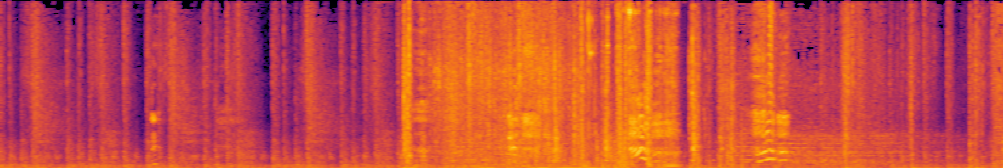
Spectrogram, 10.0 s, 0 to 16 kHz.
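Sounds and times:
rumbling dramatic soundtrack: 0:00.0 - 0:10.0.

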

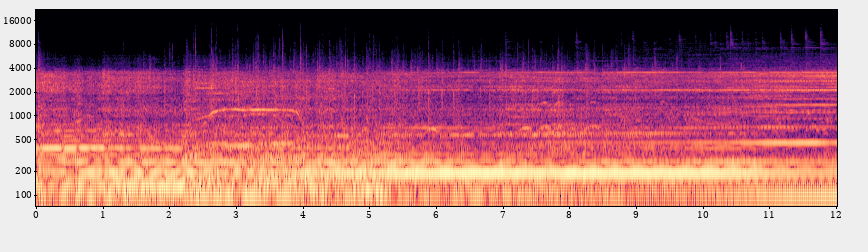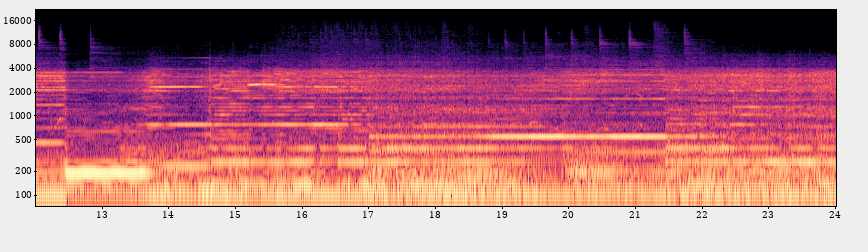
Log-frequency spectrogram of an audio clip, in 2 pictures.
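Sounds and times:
bass guitar droning: 0:00.0 - 0:24.0
distorted electric guitar droning: 0:00.0 - 0:24.0
high feedback whine: 0:05.0 - 0:24.0
cymbal hits: 0:14.7 - 0:23.6.

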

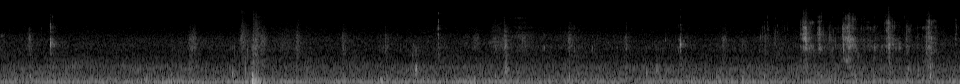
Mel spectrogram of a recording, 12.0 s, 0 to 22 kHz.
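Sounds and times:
faint low hum: 0:00.0 - 0:12.0
crunchy vegetable chewing: 0:02.0 - 0:12.0.

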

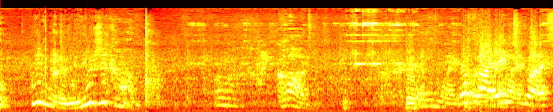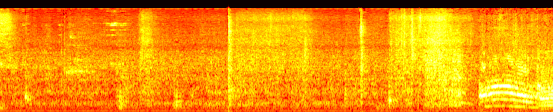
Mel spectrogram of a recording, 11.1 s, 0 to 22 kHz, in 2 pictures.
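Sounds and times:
steady low hum: 0:00.0 - 0:11.0
wrapping paper rustling and tearing: 0:07.9 - 0:08.8, 0:09.4 - 0:10.7.

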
